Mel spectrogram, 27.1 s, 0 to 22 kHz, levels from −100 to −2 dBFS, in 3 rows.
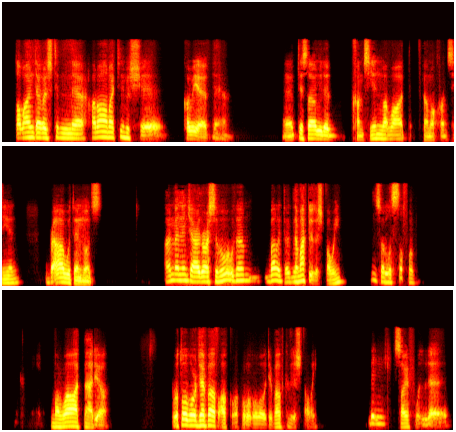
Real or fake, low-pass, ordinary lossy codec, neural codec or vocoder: fake; 7.2 kHz; MP3, 48 kbps; codec, 16 kHz, 0.5 kbps, X-Codec, HuBERT features, trained on balanced general audio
